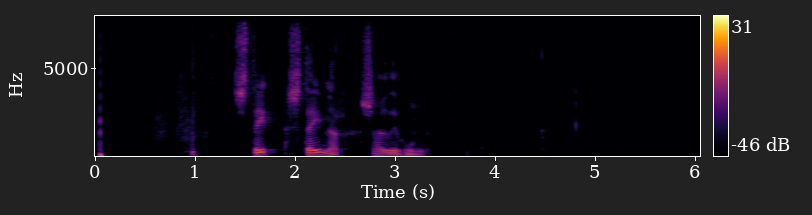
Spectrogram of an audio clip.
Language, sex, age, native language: Icelandic, male, 20-29, Icelandic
